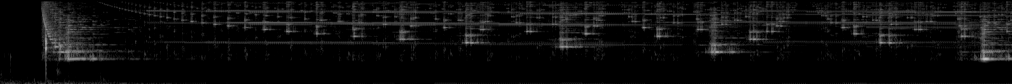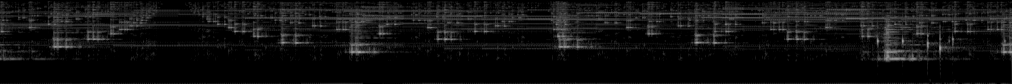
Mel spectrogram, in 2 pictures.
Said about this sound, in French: je vous propose d'écouter un extrait de la pièce Six synthèses de Yann Marèche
